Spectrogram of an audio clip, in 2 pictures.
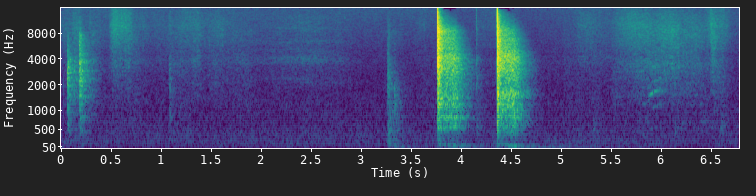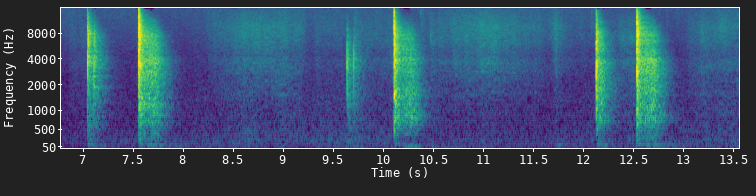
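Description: Hard knocks on a wooden frame-and-panel door of fir and black cherry, coming in five pairs about half a second apart, each with a short ring.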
